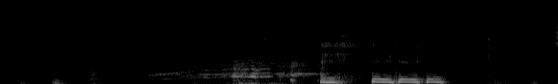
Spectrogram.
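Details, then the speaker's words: An old female dog sleeping nearby during a podcast recording: short low snorts, then a drawn-out nasal whine and deep, rattling, buzzing breaths. Snoring. "Do you guys hear the the dog snoring? It's already 10 o'clock. Usually I'm already done with this."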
